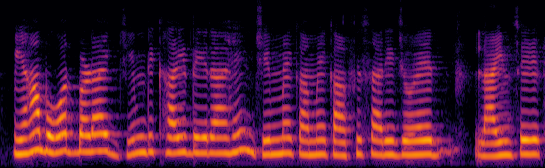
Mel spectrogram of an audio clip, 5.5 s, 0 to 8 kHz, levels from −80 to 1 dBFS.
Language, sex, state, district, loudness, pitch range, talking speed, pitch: Hindi, female, Chhattisgarh, Sarguja, -20 LUFS, 245-290 Hz, 200 wpm, 260 Hz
